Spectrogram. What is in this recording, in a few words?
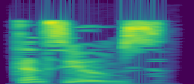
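"consumes", British English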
